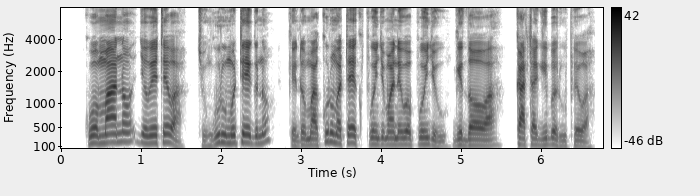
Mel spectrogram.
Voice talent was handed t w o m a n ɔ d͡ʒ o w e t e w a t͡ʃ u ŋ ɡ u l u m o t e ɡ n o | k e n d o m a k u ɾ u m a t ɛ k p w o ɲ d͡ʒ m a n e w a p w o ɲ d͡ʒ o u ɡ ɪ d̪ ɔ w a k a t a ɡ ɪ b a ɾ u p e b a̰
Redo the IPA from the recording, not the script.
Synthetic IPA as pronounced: k w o m a n ɔ d͡ʒ o w e t e w a t͡ʃ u ŋ ɡ u ɾ u m o t e ɡ n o | k e n d o m a k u ɾ u m a t ɛ k p w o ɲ d͡ʒ m a n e w a p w o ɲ d͡ʒ o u ɡ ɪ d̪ ɔ w a k a t a ɡ ɪ b a ɾ u p e w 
